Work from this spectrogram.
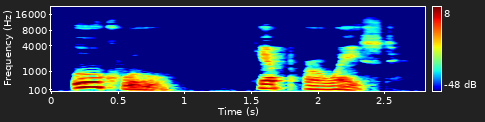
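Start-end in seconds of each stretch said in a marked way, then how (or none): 0.1-0.8 ukwu with last syllable falling in pitch. Teaching the word ukwu, meaning hip or waist: falling pitch at end of ukwu. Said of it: "the end of the word descends. So you have to you have to drop your voice".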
